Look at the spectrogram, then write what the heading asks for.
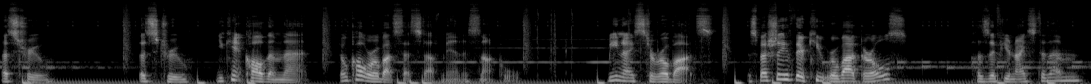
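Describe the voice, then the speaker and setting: A man's voice: mid-range voice, huge pitch swings, normal speed, vocal fry, a bit bright. A man comments casually on a game he is playing. His voice sits in a middle register, and he talks in an informal, joking way, with music playing underneath. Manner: jokey, informal. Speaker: video game streamer. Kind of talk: playthrough commentary mixing casual reactions and voiced dialogue reading.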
